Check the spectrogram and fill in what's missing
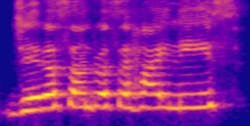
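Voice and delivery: loud, high call across the room to the niece. Real, not acted. Calling loudly to the niece to say hi. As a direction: sing out her name so she hears.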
